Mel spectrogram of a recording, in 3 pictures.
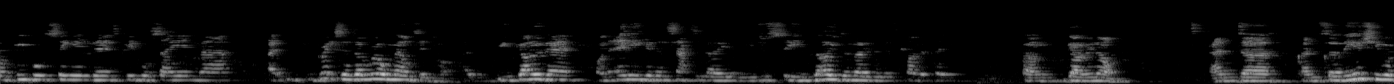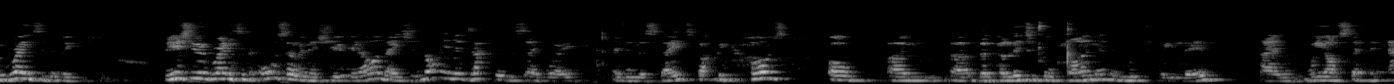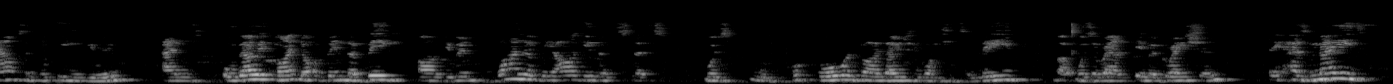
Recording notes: Apologies for the sound quality today, we have trouble recording.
